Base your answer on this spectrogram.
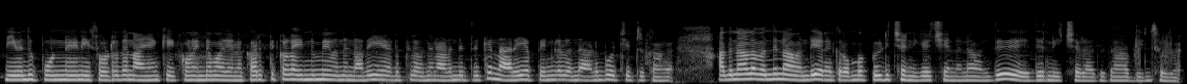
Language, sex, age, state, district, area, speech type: Tamil, female, 30-45, Tamil Nadu, Perambalur, rural, spontaneous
